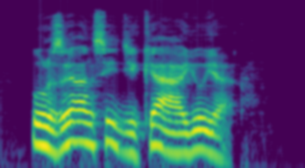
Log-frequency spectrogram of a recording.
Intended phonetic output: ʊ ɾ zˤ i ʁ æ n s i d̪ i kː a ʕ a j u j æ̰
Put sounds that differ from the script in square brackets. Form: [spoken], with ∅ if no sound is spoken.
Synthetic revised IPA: ʊ ɾ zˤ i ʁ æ n s i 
